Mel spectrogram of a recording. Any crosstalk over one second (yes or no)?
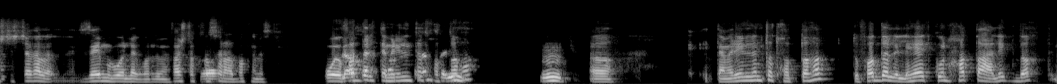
yes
